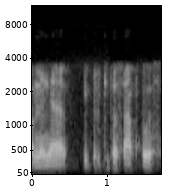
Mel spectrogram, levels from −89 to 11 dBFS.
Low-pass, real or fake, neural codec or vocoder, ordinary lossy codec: 10.8 kHz; real; none; AAC, 64 kbps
